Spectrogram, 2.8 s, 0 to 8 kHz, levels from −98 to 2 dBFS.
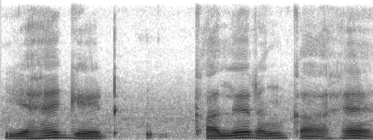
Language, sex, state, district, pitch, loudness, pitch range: Hindi, male, Haryana, Charkhi Dadri, 125 Hz, -16 LUFS, 120-135 Hz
